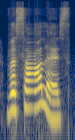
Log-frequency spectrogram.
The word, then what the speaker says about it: Versailles: We have a town called Versailles, but we don't pronounce it like the French. We say Versailles.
